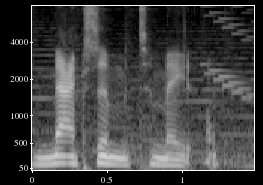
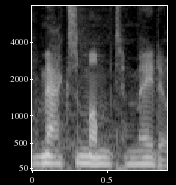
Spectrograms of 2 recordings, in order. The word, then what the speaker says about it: Maxim Tomato: with the the tomato the official name is maxim tomato the issue is i always pronounce it like maximum tomato because it just sounds like it would be more preferred that way it's really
